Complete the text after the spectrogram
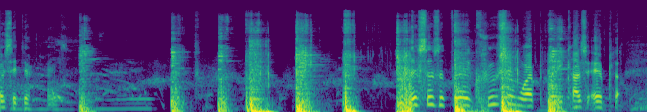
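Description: Heavy blows thud wetly into flesh, again and again.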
